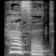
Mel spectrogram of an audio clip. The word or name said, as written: hazard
